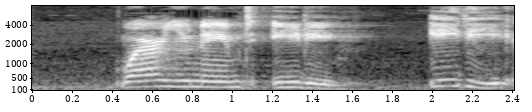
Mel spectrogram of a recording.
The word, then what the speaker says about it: EDI: are you named Edie Edie is the phonetic pronunciation of EDI that is an acronym for enhanced defense intelligence I mean into the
